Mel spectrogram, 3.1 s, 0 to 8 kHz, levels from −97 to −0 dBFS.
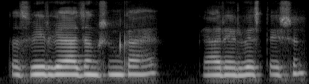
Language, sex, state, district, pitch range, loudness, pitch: Hindi, female, Bihar, Gaya, 230-240 Hz, -35 LUFS, 235 Hz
